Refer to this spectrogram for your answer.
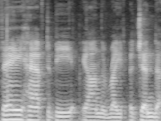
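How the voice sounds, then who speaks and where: In a Canadian accent, a man speaks with a bright, sharp tone, a fairly low pitch and fairly even intonation. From Canada. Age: 60s. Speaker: interviewer. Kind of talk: interview. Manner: halting, many fillers.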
